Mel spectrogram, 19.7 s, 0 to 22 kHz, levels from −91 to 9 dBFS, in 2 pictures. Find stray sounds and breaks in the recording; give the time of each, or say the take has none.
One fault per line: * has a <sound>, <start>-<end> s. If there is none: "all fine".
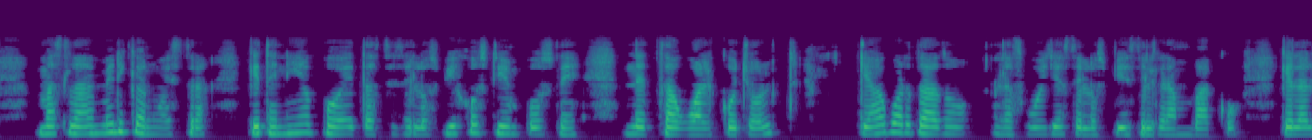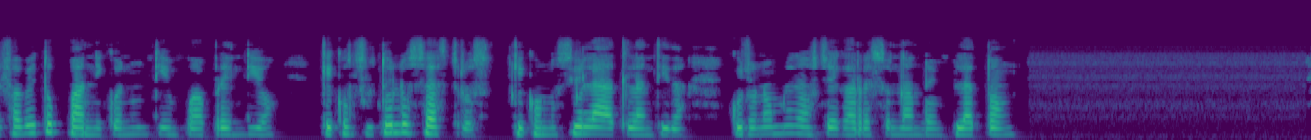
all fine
